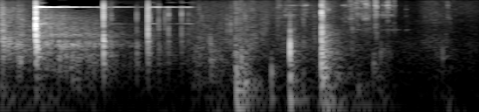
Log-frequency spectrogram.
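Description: Just after a gunshot, a brief high metallic ring and a few clinks, then several dull thuds a little over a second in, with one heavy thud among them.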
